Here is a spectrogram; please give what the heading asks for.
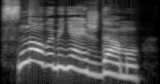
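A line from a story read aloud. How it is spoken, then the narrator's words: Yelled. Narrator (Russian): завопил Грифон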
